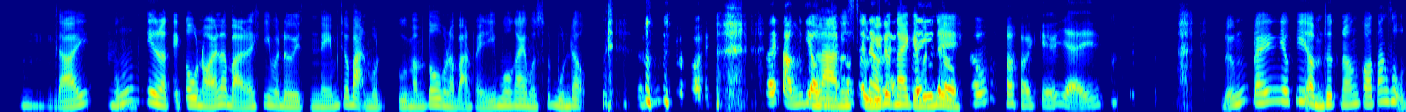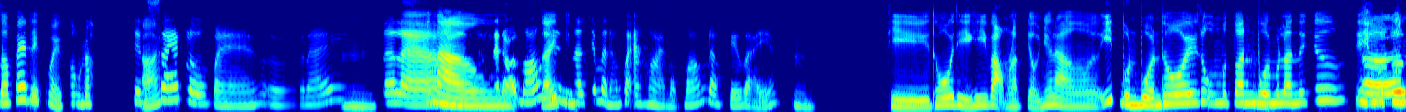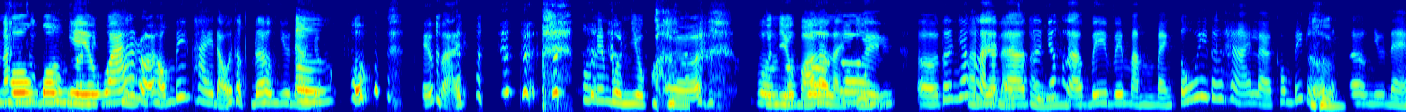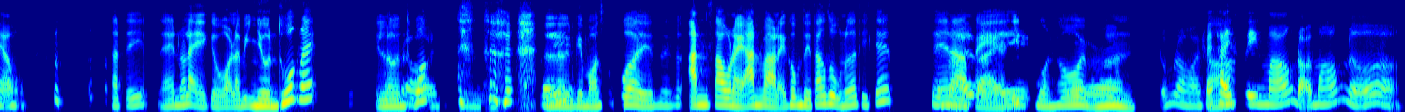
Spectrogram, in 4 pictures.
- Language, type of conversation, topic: Vietnamese, podcast, Món ăn nào làm bạn thấy ấm lòng khi buồn?
- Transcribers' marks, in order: other background noise; laughing while speaking: "Đúng rồi"; laugh; laughing while speaking: "đúng rồi"; tapping; laughing while speaking: "thì một tuần ăn trừ cơm"; laugh; laughing while speaking: "phú"; laughing while speaking: "quá"; laugh; laughing while speaking: "Ừ"; laughing while speaking: "Ừ"; laugh; laugh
